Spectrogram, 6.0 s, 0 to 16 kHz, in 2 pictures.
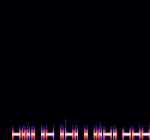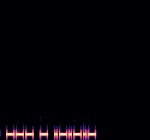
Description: Morse code, heard as a keyed tone, about 25 wpm, 700 Hz. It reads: BAREFOOT.
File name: practice / 25wpm / All-Age Appropriate Jokes - 25wpm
